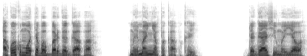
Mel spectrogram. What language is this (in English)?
Hausa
